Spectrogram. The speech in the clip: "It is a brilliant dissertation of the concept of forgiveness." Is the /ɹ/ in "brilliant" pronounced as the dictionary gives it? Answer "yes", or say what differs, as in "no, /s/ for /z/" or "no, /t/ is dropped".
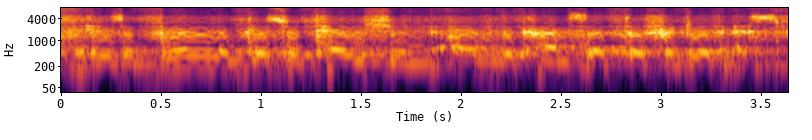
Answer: no, /ɹ/ is dropped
